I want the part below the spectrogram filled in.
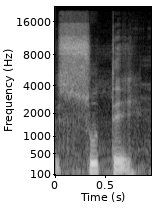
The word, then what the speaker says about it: Soothe: Acho que é tipo, escreve. Vou, vou falar como se escreve. Sute. Escreve. – Sute. É Sute? É. – S-O-O-T-H-E.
